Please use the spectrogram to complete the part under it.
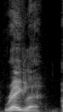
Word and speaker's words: Regla: Regla, R E G L. That's exactly how it's pronounced, or seen, or written.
